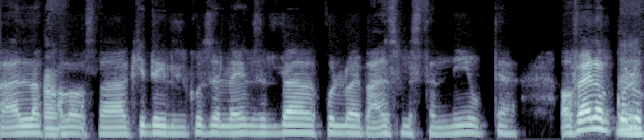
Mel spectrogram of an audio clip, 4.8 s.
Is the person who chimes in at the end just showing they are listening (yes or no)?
yes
